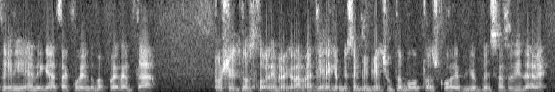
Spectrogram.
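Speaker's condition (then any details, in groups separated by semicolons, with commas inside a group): Duchenne muscular dystrophy; ventilator enables speaking and more autonomous breathing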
